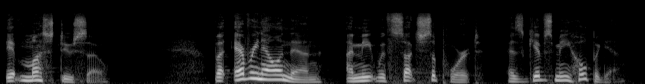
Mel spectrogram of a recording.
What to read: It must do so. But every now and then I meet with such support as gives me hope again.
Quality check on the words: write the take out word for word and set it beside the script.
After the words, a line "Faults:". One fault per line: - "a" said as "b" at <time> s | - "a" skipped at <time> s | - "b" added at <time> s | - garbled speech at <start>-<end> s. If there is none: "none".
It must do so. But every now and then I meet with such support as gives me hope again.
Faults:
none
